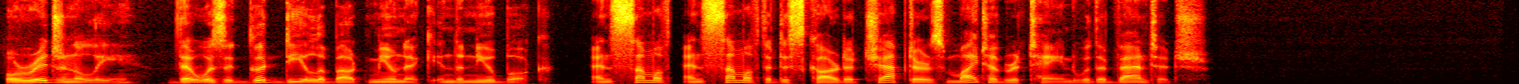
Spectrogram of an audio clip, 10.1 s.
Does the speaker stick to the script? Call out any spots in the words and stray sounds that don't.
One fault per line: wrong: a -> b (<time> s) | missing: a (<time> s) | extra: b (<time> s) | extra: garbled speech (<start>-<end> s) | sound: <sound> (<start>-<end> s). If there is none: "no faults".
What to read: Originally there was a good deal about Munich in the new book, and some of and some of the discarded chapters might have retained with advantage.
no faults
